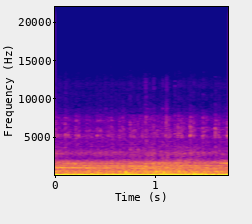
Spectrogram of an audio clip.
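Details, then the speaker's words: Oliver 1650 tractor on a test lap after a governor repair, with gauges not working: a steady, even engine note that holds speed without hunting and picks up well. The governor is working properly. "Yeah, listen to it, it even picks up there. That's good."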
